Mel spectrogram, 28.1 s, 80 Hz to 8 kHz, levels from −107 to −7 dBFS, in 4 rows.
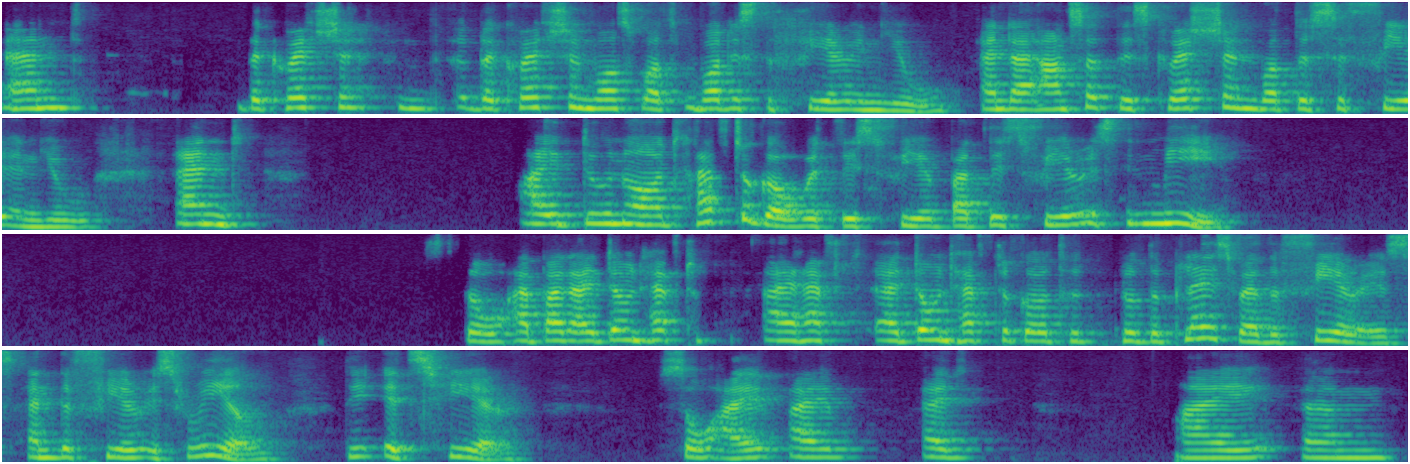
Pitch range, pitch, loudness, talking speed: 210-245 Hz, 225 Hz, -26 LUFS, 165 wpm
